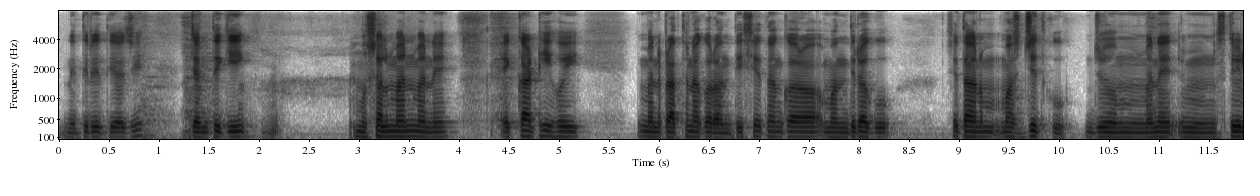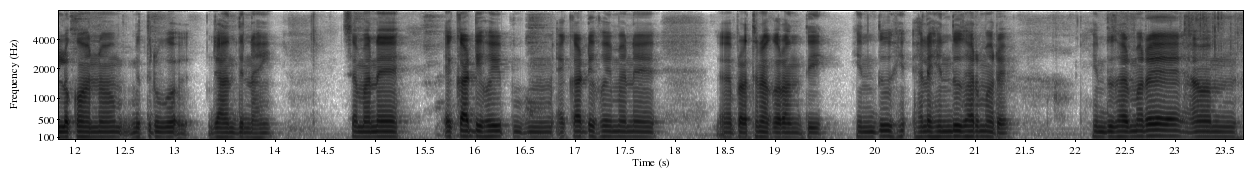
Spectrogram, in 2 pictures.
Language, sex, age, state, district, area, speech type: Odia, male, 45-60, Odisha, Rayagada, rural, spontaneous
